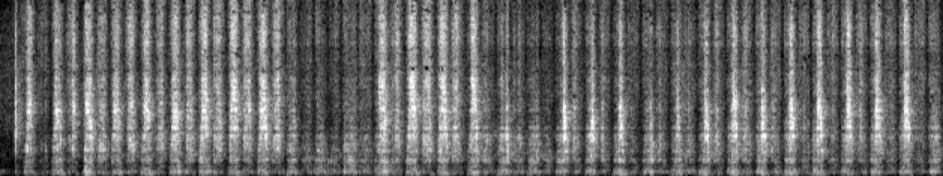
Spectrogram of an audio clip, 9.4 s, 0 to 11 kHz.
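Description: A wooden stick scratches away the coating of a flat, solid, black-coated scratch-art card page in repeated short strokes. About 35 quick, bright, dry scratches follow one another in a fairly steady rhythm of roughly three to four per second, each dying away almost at once.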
